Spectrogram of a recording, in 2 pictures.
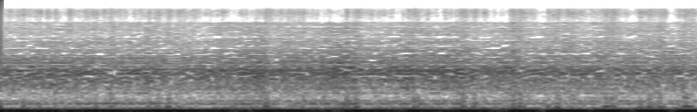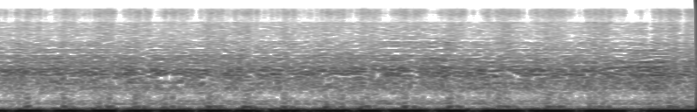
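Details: Deep rhythmic throbbing hum fills the recording, with no bird or other animal calls.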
